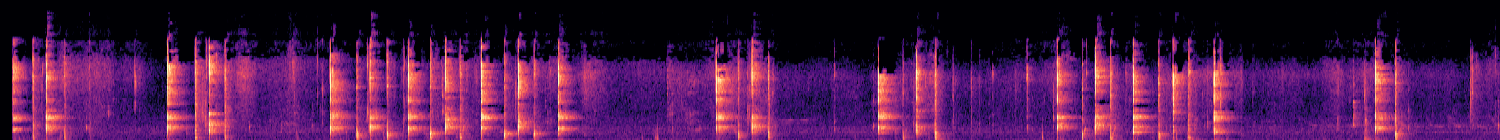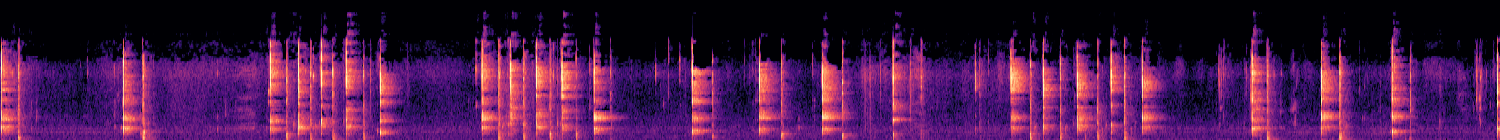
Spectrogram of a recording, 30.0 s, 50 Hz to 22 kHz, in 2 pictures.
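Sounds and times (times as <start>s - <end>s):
person clicking with mouth: 7.1s - 9.5s, 17.6s - 19.0s, 19.8s - 26.7s, 27.5s - 30.0s.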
